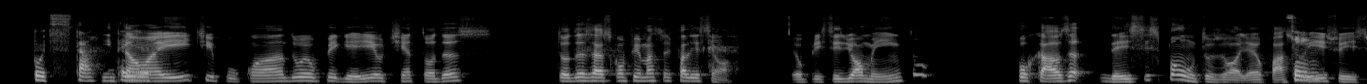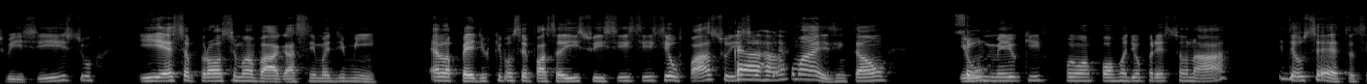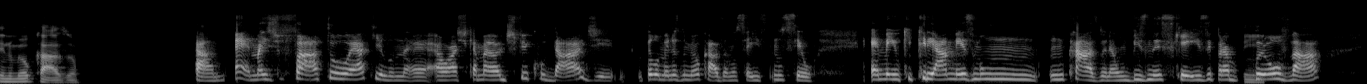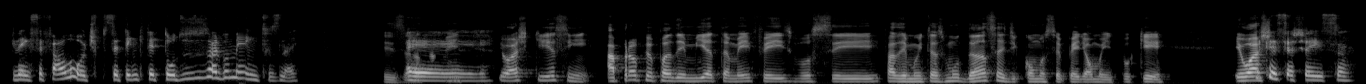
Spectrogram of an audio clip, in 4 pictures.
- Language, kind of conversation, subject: Portuguese, unstructured, Você acha que é difícil negociar um aumento hoje?
- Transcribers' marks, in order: other background noise; tapping; in English: "business case"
